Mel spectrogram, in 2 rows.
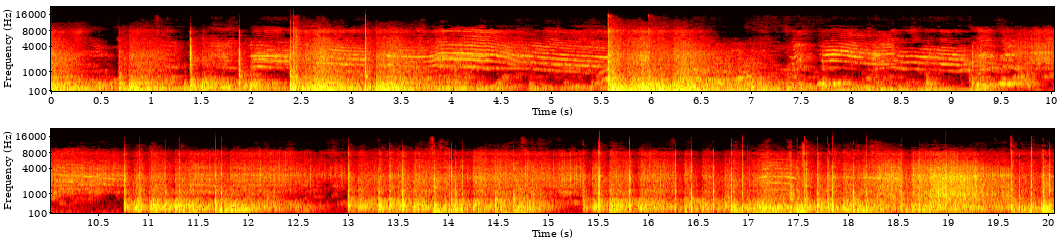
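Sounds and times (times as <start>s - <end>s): fireworks cracking and popping: 0.0s - 20.0s.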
